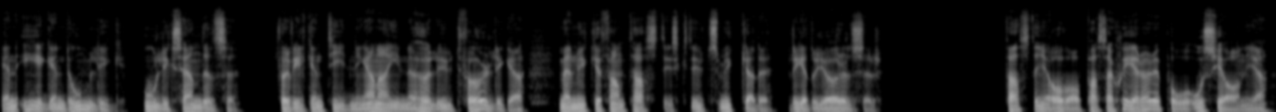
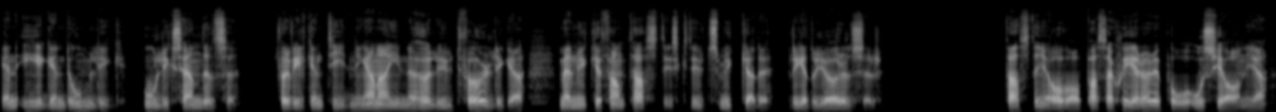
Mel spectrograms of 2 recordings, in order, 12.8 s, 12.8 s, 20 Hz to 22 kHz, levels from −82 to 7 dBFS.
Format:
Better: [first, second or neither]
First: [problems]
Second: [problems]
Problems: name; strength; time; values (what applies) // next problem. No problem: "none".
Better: first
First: none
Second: thin; very; fading below 500 Hz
